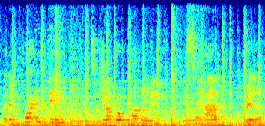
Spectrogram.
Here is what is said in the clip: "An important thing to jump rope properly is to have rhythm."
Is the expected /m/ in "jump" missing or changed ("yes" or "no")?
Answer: yes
